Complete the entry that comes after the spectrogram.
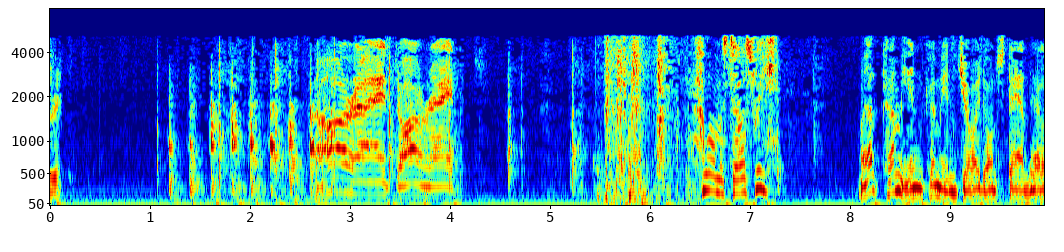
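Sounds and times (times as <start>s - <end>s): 
speech: 0.0s - 0.3s, 3.4s - 4.2s, 6.5s - 7.4s, 8.1s - 9.9s
knock at a door: 1.0s - 3.7s.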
